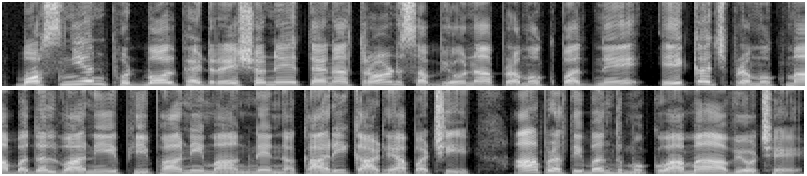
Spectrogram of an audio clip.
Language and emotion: Gujarati, neutral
